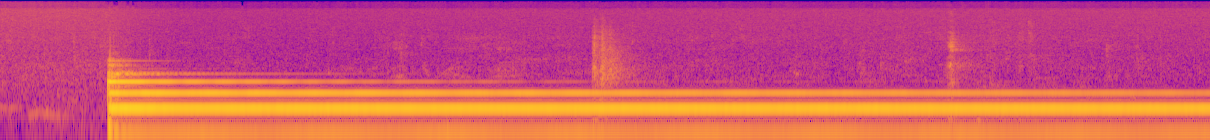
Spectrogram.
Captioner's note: gong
